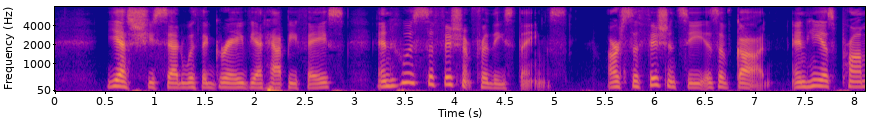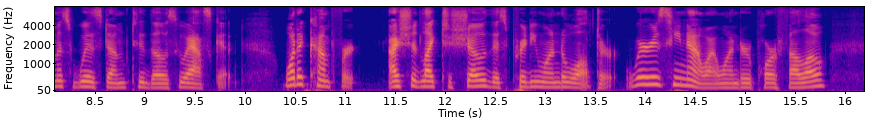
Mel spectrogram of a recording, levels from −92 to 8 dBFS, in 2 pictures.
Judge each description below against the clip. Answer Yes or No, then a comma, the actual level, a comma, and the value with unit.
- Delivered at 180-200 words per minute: Yes, average, 190 wpm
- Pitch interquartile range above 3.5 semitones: Yes, average, 4.2 semitones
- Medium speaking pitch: Yes, medium, 175 Hz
